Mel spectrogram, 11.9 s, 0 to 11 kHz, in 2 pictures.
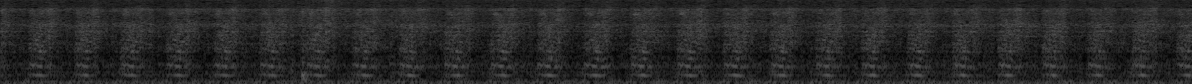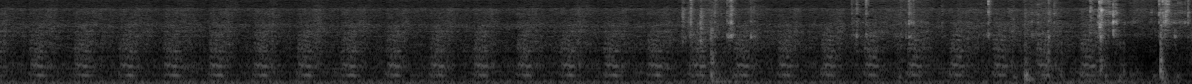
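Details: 2009 Toyota Corolla 1.8, second opinion; originally long crank on hot restart, now cranks but no start every time: quick, even cranking for over ten seconds that never catches; cause suspected, not confirmed.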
